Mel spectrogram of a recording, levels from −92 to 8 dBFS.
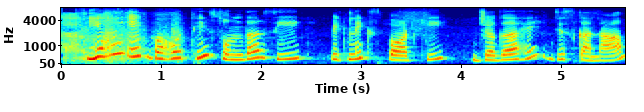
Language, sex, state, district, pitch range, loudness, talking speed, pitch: Hindi, female, Madhya Pradesh, Dhar, 260-340 Hz, -16 LUFS, 140 wpm, 305 Hz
